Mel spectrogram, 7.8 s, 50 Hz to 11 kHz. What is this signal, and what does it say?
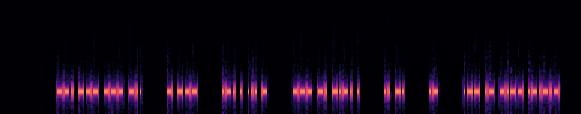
Morse code, heard as a keyed tone, about 52 wpm, 700 Hz. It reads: GOOD TO REST ONCE IN A WAY.
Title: 2x Word-Spacing - Sentences from Top 500 Words - 50wpm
